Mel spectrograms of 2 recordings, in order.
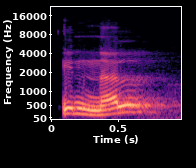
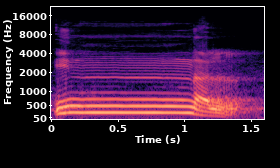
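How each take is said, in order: First: The nasal n is cut short and rushed. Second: The nasal n is held long before continuing. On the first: The speaker calls it wrong. "Bukan innal" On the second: The speaker calls it right. "tapi innal"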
